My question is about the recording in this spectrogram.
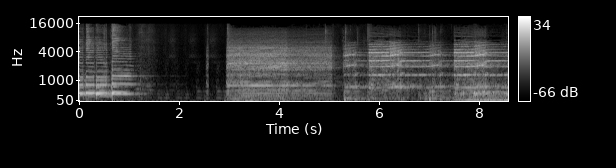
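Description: Free-improvised string duo. A mandolin is plucked in quick repeated notes that ring out and fade to a brief hush. At about three seconds an electric guitar enters with a dense sustained sound; from about five seconds it plays sustained notes that bend upward and are struck again every second or two.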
